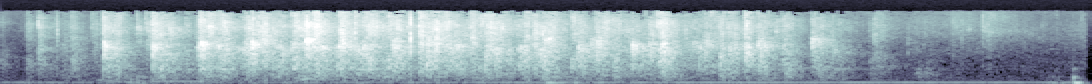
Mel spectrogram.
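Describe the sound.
An audience claps to welcome a speaker to the stage. The clapping rises quickly, holds as a lively patter of many hands, then tails off abruptly near the end over a faint low hum.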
